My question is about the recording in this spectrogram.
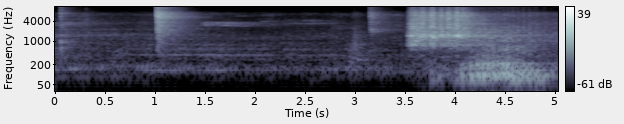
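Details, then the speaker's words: TVS Ntorq 125 BS6 scooter after one-way bearing replacement: a click and a short crank, then the engine catches and settles into an even idle with no rattle or grind from the starter, as the earlier noise is now gone; normal start and idle. "এখন আপনারা আওয়াজটা শোনেন, একদম আওয়াজ নাই হয়ে গেছে, একদম আওয়াজ নাই হয়ে গেছে।"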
